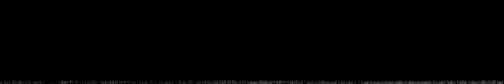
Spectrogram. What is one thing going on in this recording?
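A stick swirls softly through wet paint.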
